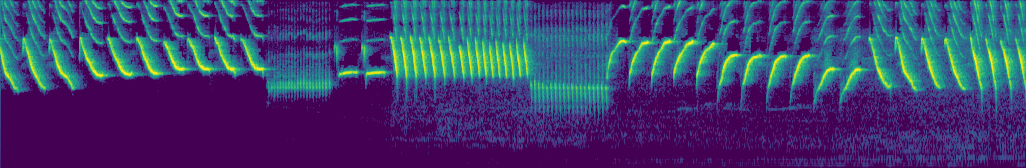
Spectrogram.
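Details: Canary in full song, alternating series of fast descending whistled slurs with a low warbling roll, a bright rapid trill, and a deeper rattling tour before more sweeping repeated notes.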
